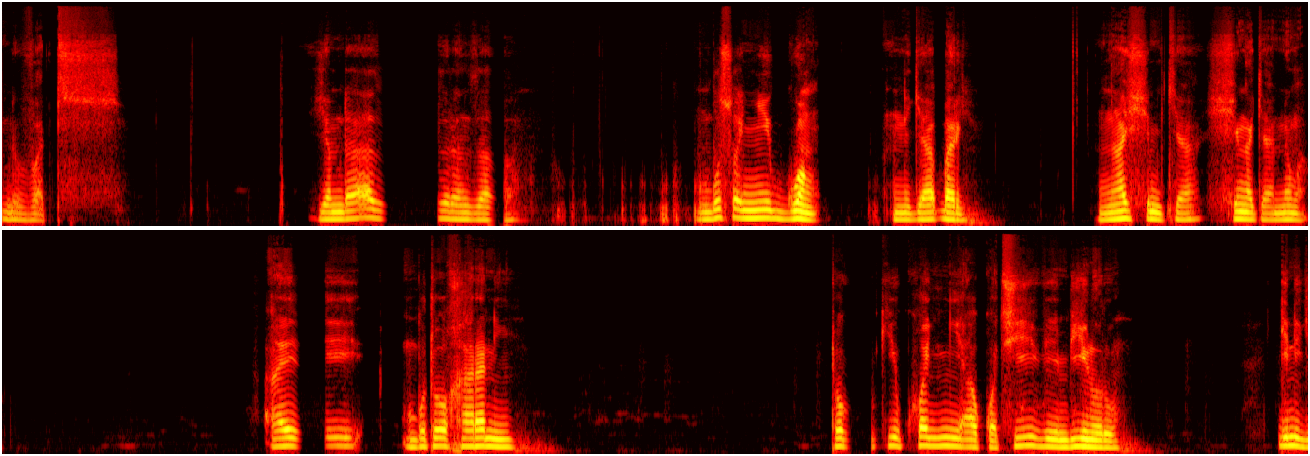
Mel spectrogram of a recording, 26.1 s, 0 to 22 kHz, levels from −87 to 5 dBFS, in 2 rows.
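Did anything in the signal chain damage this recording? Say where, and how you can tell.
Yes. There are three call audio freezes, at 3.75–4.37 s, 15.96–16.31 s and 21.47–21.77 s. Each is likely a network stall that emptied the jitter buffer. The last sound continues as a fading buzz, then goes silent for 0.5 s in the first freeze and 0.19 s in the others. On a spectrogram this shows as smeared harmonics followed by a blank band. The speech then resumes intact, 0.6, 0.33 and 0.28 s later.

A long network dropout follows at 4.85–5.07 s, likely lost packets on the network path. The receiver fills the gap with a 160 ms fading buzz, with no fully silent stretch. When the speech returns, 160 ms of it is missing. On a waveform the envelope fades out where the lost section begins.

There are three jitter buffer speed-ups, all in the buffer stage: 9.56–13.16 s at 117% speed, 21.02–21.42 s at 128%, and 23.65–25.33 s at 109%. 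The receiver removes short pitch-period pieces to shrink an overfull buffer, around 0.7 s in the first stretch. The speech sounds hurried at unchanged pitch, and a spectrogram shows compressed syllables with harmonics at their normal height.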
